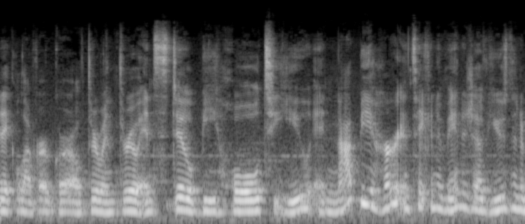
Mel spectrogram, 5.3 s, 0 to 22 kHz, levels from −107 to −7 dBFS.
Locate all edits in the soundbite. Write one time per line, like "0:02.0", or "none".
none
